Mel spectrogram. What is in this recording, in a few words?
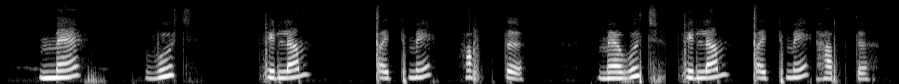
Kashmiri; I saw the film last week.; Mae witch film patme haftuh.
